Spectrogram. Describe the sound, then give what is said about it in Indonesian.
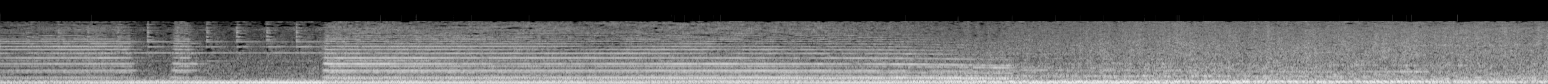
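A long train with several carriages rumbles past loudly, its horn blaring in steady tones for about ten seconds before the blast gives way to continuous heavy rolling noise. “Ada kereta datang. Tak berapa lama, lewat sebuah kereta dengan beberapa gerbong yang cukup panjang.”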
